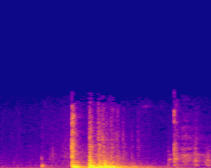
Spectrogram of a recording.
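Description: A door being shut: a light click, then one loud thud that dies away over most of a second, then another faint click.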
